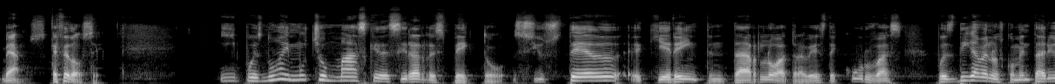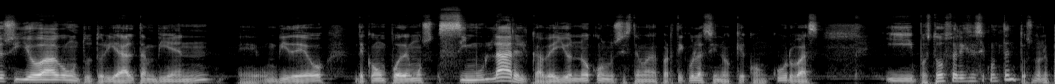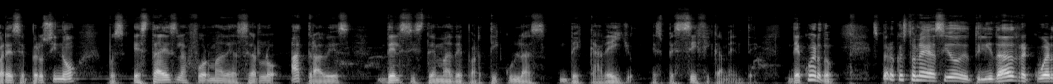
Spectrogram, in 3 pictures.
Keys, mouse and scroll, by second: 1.7 F12.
